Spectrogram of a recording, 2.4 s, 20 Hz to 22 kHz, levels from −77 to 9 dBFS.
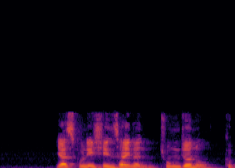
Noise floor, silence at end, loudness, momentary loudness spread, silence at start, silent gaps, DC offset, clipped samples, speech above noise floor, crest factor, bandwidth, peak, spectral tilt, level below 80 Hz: -61 dBFS; 0 s; -23 LUFS; 8 LU; 0.55 s; none; under 0.1%; under 0.1%; 38 dB; 18 dB; 7.6 kHz; -6 dBFS; -3.5 dB/octave; -64 dBFS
